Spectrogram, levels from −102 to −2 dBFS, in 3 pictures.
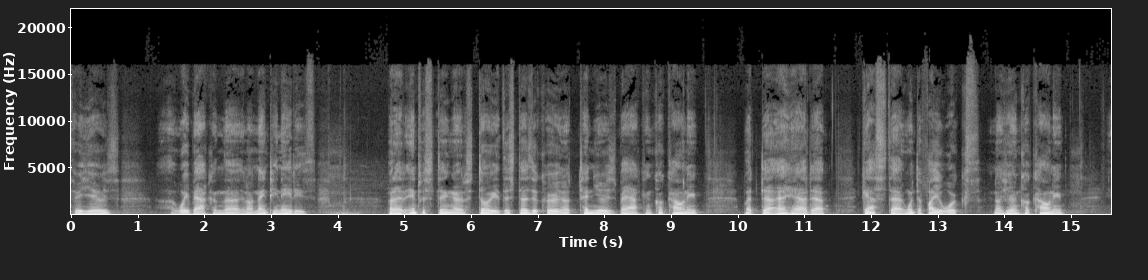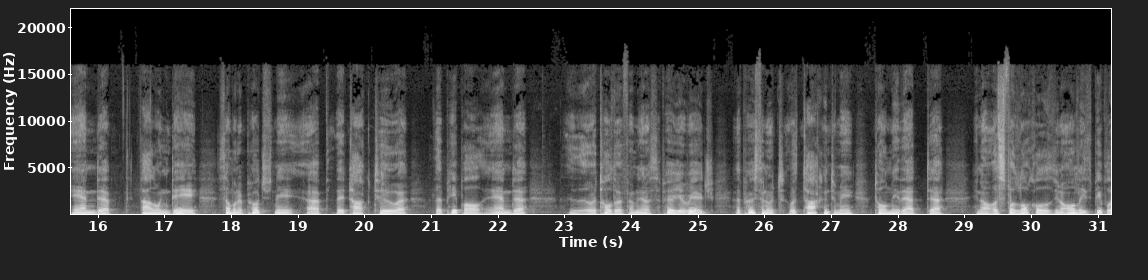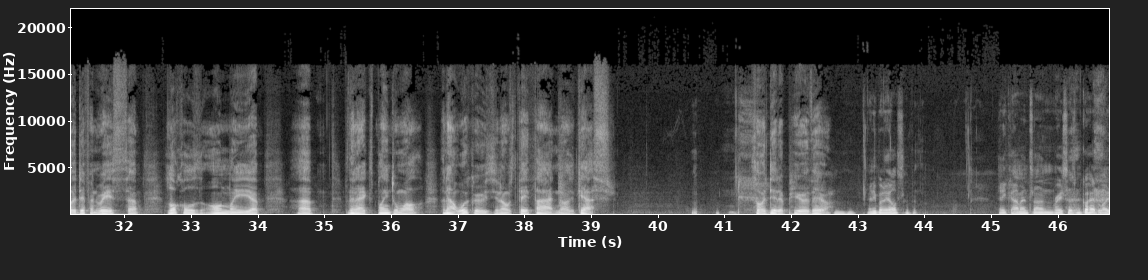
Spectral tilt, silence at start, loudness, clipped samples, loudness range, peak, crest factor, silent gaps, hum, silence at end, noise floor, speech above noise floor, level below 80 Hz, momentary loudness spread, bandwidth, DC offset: -6.5 dB/octave; 0 s; -20 LUFS; under 0.1%; 3 LU; -2 dBFS; 16 dB; none; none; 0 s; -55 dBFS; 36 dB; -48 dBFS; 12 LU; 16.5 kHz; under 0.1%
